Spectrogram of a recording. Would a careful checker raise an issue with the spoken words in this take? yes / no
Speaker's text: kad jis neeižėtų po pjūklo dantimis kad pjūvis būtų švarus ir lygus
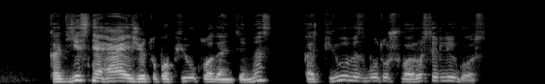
no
